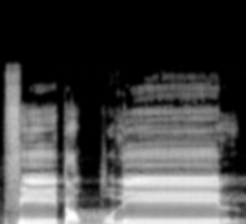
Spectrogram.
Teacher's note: ضاد کو پر بھی پڑھنا ہے کہ حروف مستعلیہ میں سے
